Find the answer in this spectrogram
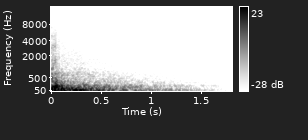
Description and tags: Large drum strike, suitable for film, film score, trailer and musical tracks.
Made by closing a car door in an empty underground parking, with some eq and dynamics processing.
drum, film, large, movie, strike, trailer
